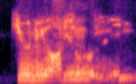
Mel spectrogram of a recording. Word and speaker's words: curiosity: क्यूरियोसिटी क्यूरियोसिटी वहां पे क्यूरियोसिटी क्यूरियोसिटी ओ का पे थोड़ा स्ट्रेस है ठीक है तो चलिए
